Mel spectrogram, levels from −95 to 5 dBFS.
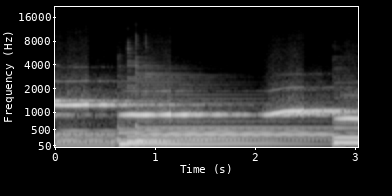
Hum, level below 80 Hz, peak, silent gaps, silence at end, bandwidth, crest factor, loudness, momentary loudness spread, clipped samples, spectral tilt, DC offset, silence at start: none; -48 dBFS; -6 dBFS; none; 0 s; 4.5 kHz; 14 dB; -19 LUFS; 8 LU; under 0.1%; -10.5 dB/octave; under 0.1%; 0 s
